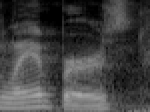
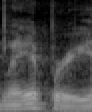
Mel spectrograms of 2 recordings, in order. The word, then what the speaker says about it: Lamprey: And they did a beer one time with Zane Lampers, or Zane Lamprey as his name is actually pronounced.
